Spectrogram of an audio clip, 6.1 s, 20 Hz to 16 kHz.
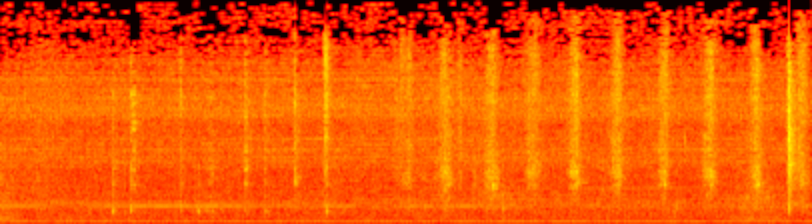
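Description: Faint small clicks and scrapes of a precision screwdriver turning a tiny screw out of a Sony HDR-SR10 camcorder's housing, a few ticks a second, over a steady low hum.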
